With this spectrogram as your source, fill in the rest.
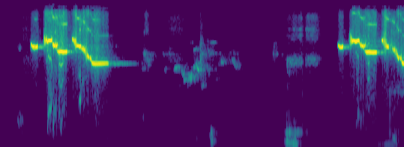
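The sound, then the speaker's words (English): Eastern meadowlark singing in spring: two loud phrases of high, clear, slurred whistles that slide downward in pitch, separated by a quiet gap holding a few faint, low sounds. “Here's the Eastern meadowlark. And just so you know, it says spring of the year. So see if you agree with this. Eastern meadowlark.”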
